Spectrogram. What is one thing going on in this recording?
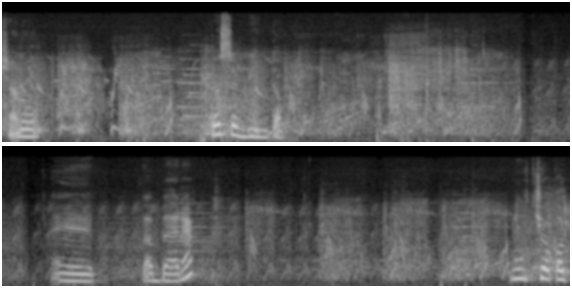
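Cartoonish battle sound effects clash and pop from a mobile game.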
